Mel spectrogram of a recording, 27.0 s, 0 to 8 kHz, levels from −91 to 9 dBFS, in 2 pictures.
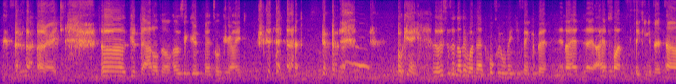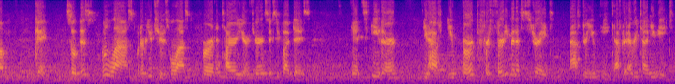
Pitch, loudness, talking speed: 145 Hz, -21 LUFS, 160 wpm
